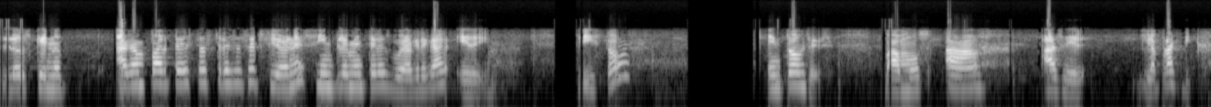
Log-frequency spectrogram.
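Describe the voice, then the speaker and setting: A woman's voice: a little high, slow, pauses often, lo-fi sound. A woman with a Colombian accent teaching English grammar online, explaining step by step and checking in often with her students. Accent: Colombian Spanish.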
